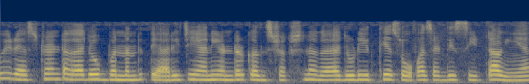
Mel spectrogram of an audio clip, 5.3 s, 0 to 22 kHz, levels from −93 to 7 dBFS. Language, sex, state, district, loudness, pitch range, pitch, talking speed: Hindi, female, Chandigarh, Chandigarh, -16 LUFS, 205-225 Hz, 215 Hz, 190 wpm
